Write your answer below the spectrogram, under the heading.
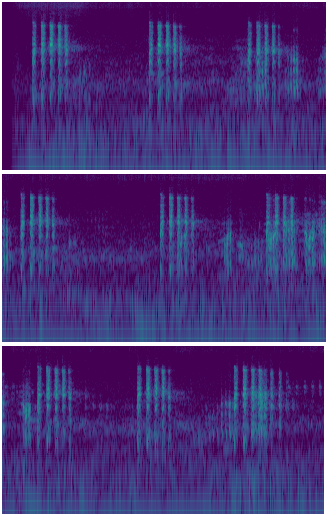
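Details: Frogs calling near Nantes, France: short pulsed, rattling croaks in bursts of about half a second, repeated roughly every second with uneven spacing, some fainter overlapping callers between the louder bursts.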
